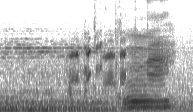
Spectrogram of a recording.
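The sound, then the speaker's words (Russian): A frog croaks in a short run of quick croaks, then a longer, lower sustained croak. It is moderately loud over a faint steady hum. “Раз он идеальный стан с автоматической наводкой, я поместил ему в голову лягушку и подключил ее мозг к датчикам слежения. Пусть теперь попытается нацелиться на нас лягушачьими рефлексами.”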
